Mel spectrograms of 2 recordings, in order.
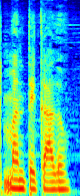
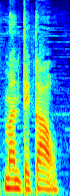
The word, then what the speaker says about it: mantecado: No one ever has said mantecado. It's mantecao. Mantecao. Even the D's there, no one has ever pronounced it.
